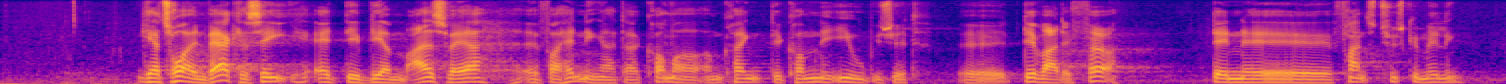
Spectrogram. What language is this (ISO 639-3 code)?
dan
